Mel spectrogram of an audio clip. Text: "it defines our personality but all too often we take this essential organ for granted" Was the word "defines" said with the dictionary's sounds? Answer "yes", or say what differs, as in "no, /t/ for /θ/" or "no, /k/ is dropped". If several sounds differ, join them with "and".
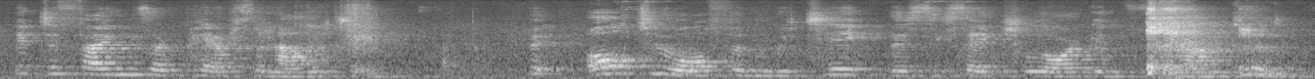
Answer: yes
